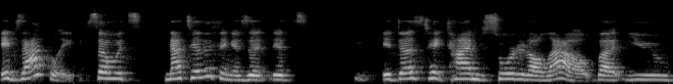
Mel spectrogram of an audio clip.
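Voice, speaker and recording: Her pitch high and her pace fairly slow, a woman is talking. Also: ordinary pitch variation. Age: 50s. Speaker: nutritionist and endurance athlete. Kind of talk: podcast interview.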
